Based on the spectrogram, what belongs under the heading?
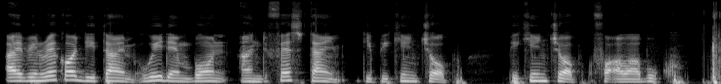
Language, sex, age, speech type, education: Nigerian Pidgin, male, 15-29, spontaneous, secondary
